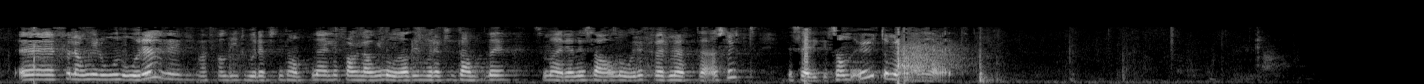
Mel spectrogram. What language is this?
Norwegian Bokmål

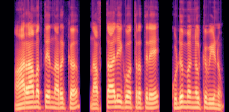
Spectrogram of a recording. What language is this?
Malayalam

